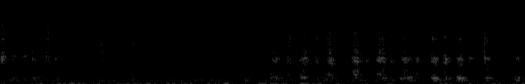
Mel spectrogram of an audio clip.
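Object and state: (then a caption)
Scratch art card being scratched. A bamboo stylus scratches small details into the black wax coating of a flat scratch art card held down by the other hand. Soft, dry scratching strokes come quietly and irregularly at first, then sharpen into a quicker run of short, bright scrapes with a faint papery hiss.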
